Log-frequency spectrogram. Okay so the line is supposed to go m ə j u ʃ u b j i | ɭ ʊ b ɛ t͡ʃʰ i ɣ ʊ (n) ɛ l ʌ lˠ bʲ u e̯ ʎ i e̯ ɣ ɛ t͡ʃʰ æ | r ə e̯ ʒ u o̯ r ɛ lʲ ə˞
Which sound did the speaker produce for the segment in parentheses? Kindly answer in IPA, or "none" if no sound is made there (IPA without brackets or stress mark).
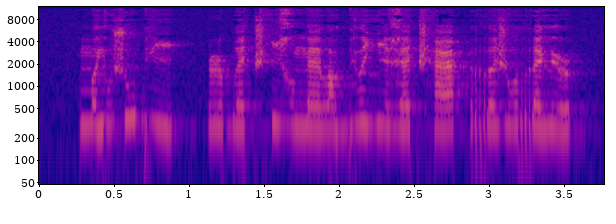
ŋ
